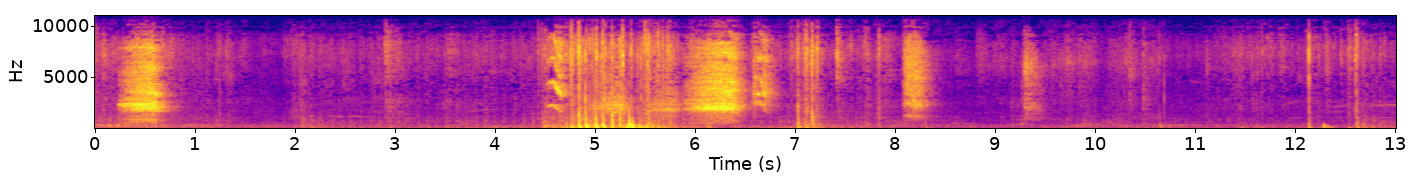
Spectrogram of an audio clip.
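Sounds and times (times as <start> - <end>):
birds flapping wings: 0.0 - 8.0, 11.4 - 13.0.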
